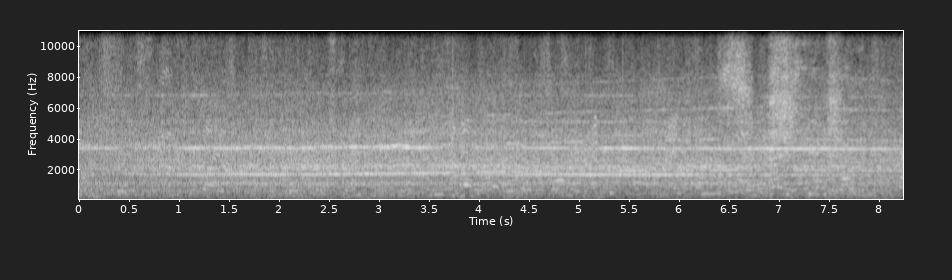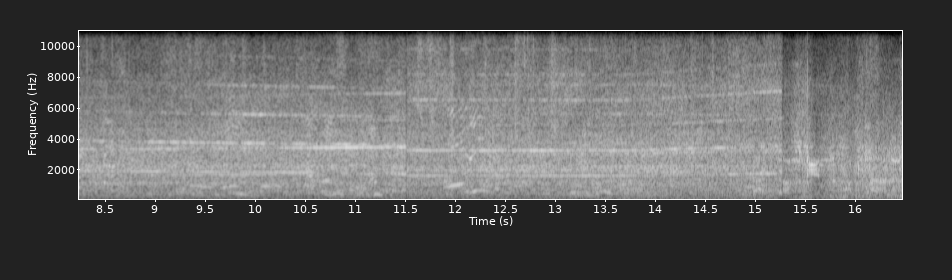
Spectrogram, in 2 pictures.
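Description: A RAAF AP-3C Orion's turboprop engines roar continuously at an air show display, loud and sustained as the aircraft passes. A commentator talks over the engine noise.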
